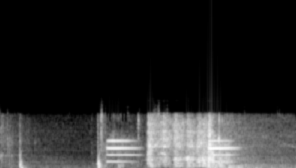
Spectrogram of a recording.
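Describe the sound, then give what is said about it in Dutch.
A car engine cranks and catches, a short burst of rough mechanical turning after a click and a brief electronic chime, then settles into a low hum. No talking. “Hier, ik moet hier nog iets leren aan de auto.”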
